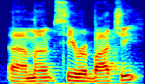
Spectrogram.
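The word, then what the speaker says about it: Suribachi: flag with the soldiers raising the flag on Mount Sirabachi. Did I pronounce that right, Luther? Yep, Sirabachi.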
